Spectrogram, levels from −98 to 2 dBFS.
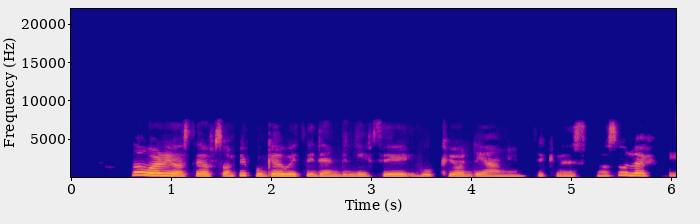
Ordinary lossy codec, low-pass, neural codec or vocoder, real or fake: none; none; codec, 16 kHz, 2 kbps, X-Codec, WavLM features, trained on Multilingual LibriSpeech; fake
